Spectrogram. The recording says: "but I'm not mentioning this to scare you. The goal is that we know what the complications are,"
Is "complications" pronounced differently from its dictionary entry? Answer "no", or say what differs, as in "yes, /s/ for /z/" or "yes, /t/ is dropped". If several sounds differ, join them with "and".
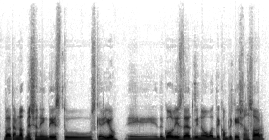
yes, /s/ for /z/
